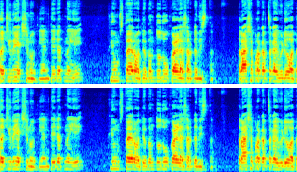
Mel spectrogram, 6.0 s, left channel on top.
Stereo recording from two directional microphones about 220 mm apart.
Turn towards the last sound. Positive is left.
turn(degrees=-15)  # may be behind; listen again after turning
